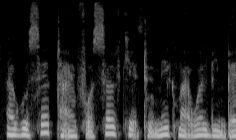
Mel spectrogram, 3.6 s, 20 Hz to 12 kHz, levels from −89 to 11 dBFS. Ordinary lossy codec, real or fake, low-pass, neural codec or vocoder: none; fake; none; vocoder, 24 kHz, 100 mel bands, Vocos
